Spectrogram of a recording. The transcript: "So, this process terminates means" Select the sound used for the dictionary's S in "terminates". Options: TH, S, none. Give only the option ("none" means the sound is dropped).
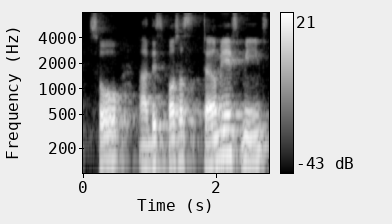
S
